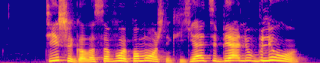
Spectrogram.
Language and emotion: Russian, positive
